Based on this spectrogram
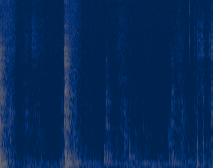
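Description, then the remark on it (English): A creaky office chair shifts under someone squirming uncomfortably, giving one louder creak followed by several softer creaks and knocks at uneven intervals, over a low steady hum. “Like, I'm sitting in my office chair and I'm a little uncomfortable, so I'm squirming a lot.”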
